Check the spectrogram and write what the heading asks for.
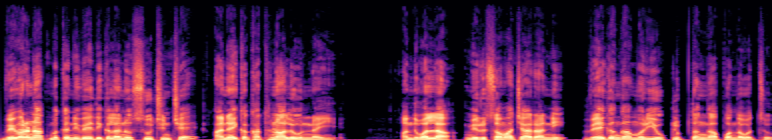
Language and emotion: Telugu, neutral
